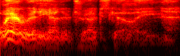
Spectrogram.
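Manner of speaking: low, deep growling voice, not gravelly.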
